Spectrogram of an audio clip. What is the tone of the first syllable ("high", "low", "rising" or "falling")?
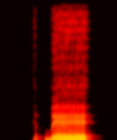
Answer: high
